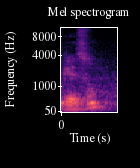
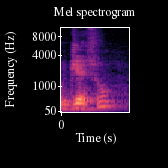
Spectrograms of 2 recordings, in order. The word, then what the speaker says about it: gesso: I prepared the canvas just with 3 layers of gesso, or gesso, depends how you pronounce it.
